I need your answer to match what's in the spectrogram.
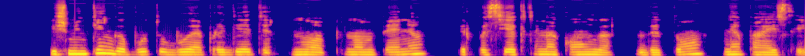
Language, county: Lithuanian, Telšiai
